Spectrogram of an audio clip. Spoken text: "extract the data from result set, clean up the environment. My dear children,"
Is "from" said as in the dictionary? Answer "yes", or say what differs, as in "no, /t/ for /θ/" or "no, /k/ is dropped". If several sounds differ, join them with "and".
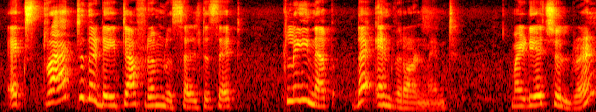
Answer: yes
